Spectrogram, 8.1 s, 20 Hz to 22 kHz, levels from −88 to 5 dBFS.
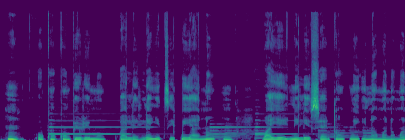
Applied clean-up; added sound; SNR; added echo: classical method spectral subtraction.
